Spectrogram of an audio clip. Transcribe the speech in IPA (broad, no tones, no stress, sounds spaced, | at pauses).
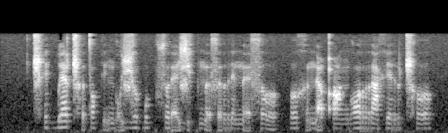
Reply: ʈ͡ʂʰ e ɡ͡b ɛ ʈ͡ʂʰ ə̰ t ɔ k ḛ ŋ ɡ ɔ̰ ʑ ɵ ɓ ɤ kʷ s ɵ ɾ ɛ̰ ʑ ḛ k n ə̰ s ə̰ r e n ɛ̰ s ɤ | ɤ x ə̰ n ḛ qʼ ɑ ŋ ɡ ɔ r a x e r ʈ͡ʂʰ ɤ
